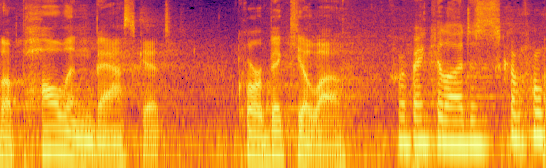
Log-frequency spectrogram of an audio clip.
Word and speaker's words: Corbicula: Corbicula.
